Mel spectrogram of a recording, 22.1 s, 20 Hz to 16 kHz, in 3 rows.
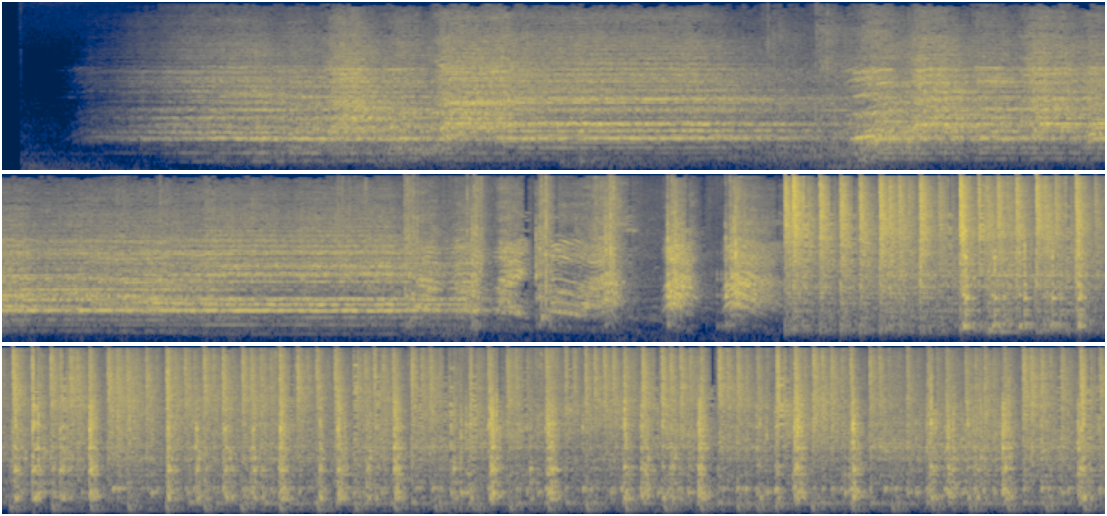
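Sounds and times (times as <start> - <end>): choir singing in harmony: 0.6 - 12.6.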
